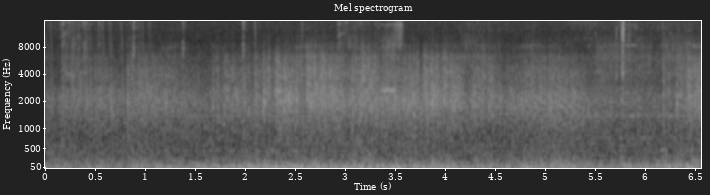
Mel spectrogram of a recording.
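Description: Pink bombers pounding an enemy base in the strategy game Beyond All Reason, a continuous roar of overlapping explosions and rumbling blasts, dense and loud throughout with no breaks.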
